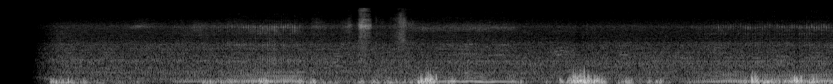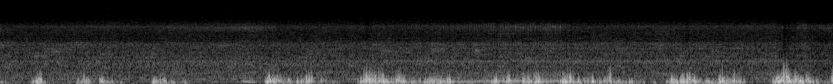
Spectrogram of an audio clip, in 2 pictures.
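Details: Irregular low rumbling and snorting breath sounds, overlapping at times, from two sleeping dogs; dogs snoring.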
